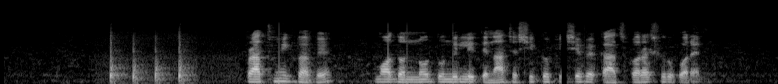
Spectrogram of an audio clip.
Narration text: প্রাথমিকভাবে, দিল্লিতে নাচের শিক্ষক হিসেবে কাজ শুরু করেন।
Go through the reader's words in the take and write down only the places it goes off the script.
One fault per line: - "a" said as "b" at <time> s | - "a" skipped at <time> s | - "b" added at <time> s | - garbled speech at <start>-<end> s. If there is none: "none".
- "মদন নতুন" added at 3.7 s
- "করা" added at 6.3 s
